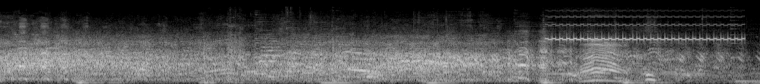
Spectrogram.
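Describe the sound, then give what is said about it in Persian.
Lively voices and chatter fill the scene, then a telephone starts ringing near the end, a bright electronic ring cutting clearly through the talk for the last couple of seconds. “آخه الان وقت زنگ زدن”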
